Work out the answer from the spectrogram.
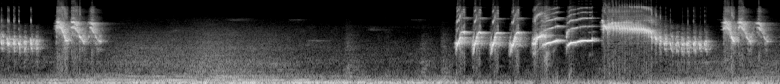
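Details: Orange-headed thrush song for training untrained birds: a short whistled burst at the start, a long quiet gap with low hum, then a lively run of bright rising and falling whistles and a drawn-out sweet note.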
